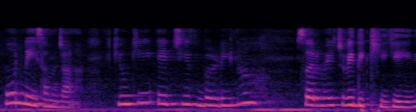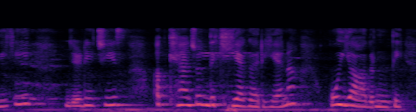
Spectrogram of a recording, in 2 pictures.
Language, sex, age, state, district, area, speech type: Dogri, female, 18-30, Jammu and Kashmir, Jammu, urban, spontaneous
